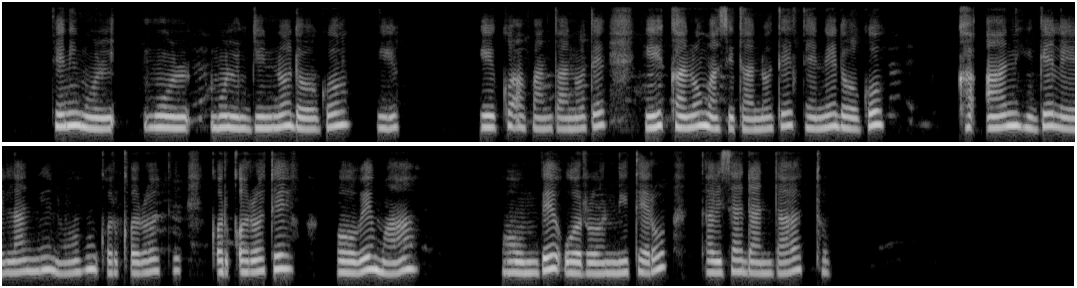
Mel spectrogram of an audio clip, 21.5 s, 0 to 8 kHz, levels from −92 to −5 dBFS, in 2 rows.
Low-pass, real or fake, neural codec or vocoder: 7.2 kHz; fake; vocoder, 22.05 kHz, 80 mel bands, WaveNeXt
